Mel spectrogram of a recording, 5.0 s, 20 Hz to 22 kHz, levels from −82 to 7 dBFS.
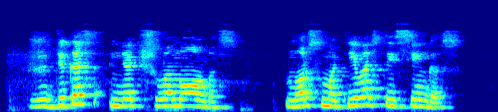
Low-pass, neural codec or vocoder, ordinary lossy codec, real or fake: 7.2 kHz; none; Opus, 32 kbps; real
